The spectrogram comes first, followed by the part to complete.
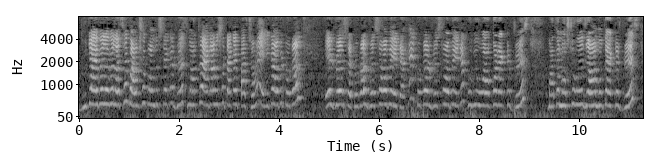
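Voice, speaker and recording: Loud, fast woman selling dresses live. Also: a little hiss or hum, poor audio. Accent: Bangladeshi Bengali. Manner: loud, repetitive sales pitch. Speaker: online shop seller. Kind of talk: live-stream product selling.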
